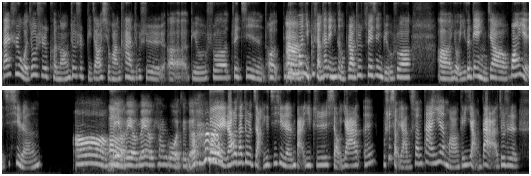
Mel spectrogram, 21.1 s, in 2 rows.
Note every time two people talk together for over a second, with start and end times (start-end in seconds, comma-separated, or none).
none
